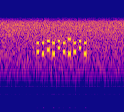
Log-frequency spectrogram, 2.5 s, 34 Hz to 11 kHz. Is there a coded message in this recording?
Yes: DTMF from 0.7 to 1.7 s, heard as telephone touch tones, dialled by machine, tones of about 50 ms, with phone line noise. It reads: 4181043401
